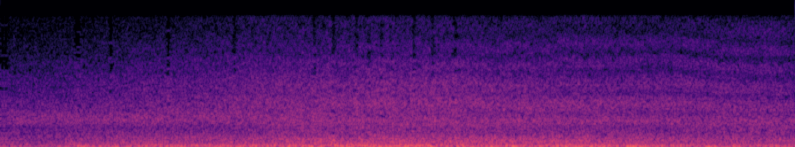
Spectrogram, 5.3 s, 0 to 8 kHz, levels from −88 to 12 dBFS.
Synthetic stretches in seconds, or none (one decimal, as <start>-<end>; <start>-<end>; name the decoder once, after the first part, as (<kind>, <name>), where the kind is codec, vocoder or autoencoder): 1.3-4.5 (vocoder, Vocos)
